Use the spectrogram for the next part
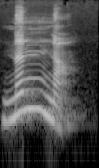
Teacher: nanna which comes from the front of your palate, from the front of your mouth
